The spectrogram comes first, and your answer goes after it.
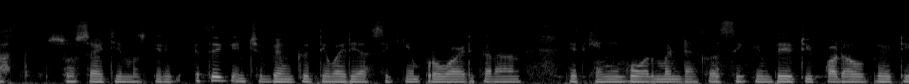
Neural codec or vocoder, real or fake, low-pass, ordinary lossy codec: codec, 16 kHz, 2 kbps, X-Codec, WavLM features, trained on Multilingual LibriSpeech; fake; none; none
